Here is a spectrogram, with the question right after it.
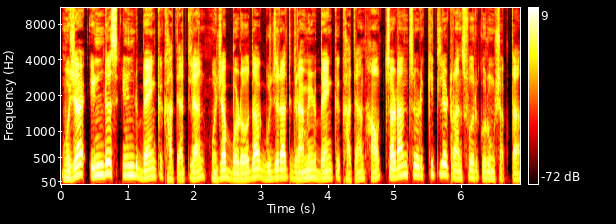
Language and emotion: Goan Konkani, neutral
